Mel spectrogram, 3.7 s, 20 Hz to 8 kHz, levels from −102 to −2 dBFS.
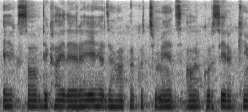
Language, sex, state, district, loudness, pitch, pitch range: Hindi, male, Uttar Pradesh, Lucknow, -15 LUFS, 120 Hz, 115-120 Hz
